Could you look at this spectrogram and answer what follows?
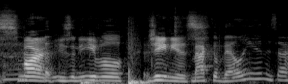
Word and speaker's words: Machiavellian: Machiavellian? Is that how it's said? Machiavellian, yes.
